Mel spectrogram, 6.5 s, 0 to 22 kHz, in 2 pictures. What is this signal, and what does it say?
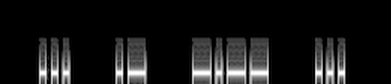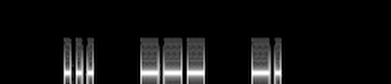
Morse code, heard as a keyed tone, about 25 wpm, spaced as for 15 wpm, 550 Hz. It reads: SAYS SON
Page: news-headlines-in-morse-code-at-15-wpm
